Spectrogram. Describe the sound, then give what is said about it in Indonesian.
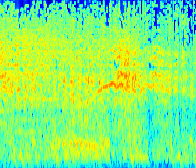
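Horses of a mounted party stopping in a palace courtyard: a loud whinny rises and falls over steady clip-clopping hooves, with the hoof beats continuing throughout. “Rombongan berkuda itu kemudian berhenti di halaman keraton.”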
